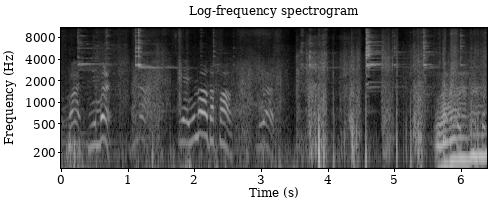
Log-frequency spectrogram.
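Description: Short wordless vocal calls from the hikers, rising and falling in pitch, in a few quick bursts. Scattered sharp steps and knocks come from boots on wet, packed snow.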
